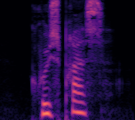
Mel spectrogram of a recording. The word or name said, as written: krydspres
